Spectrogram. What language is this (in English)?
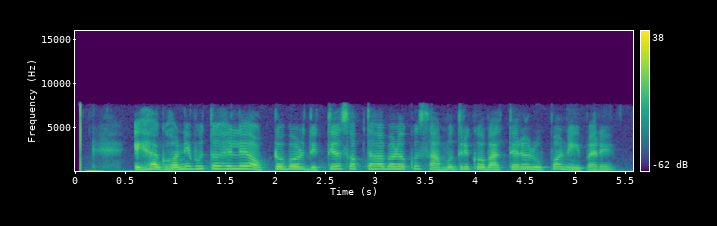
Odia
